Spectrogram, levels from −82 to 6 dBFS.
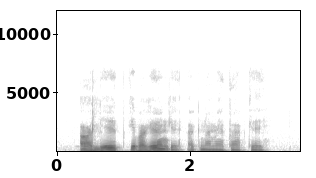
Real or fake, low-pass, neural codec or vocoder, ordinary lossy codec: real; 7.2 kHz; none; MP3, 48 kbps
